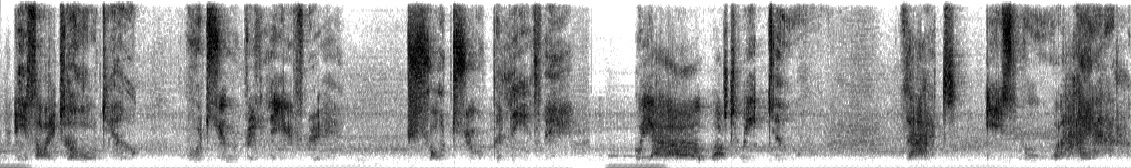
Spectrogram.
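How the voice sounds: A man whispers in a put-on character voice at a fairly slow pace, leaving long, frequent pauses. Loud background noise runs underneath.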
